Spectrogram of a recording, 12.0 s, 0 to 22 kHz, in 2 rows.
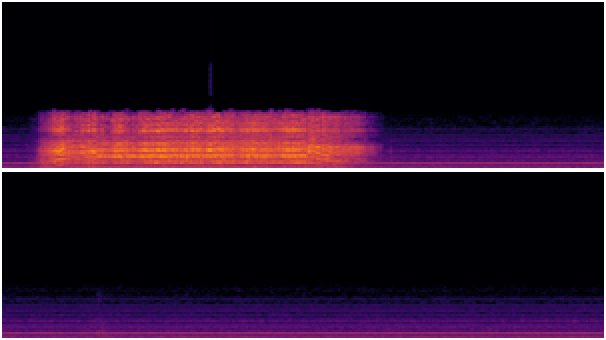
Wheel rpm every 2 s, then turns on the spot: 90, 160, 0, 0, 0, 0.
none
